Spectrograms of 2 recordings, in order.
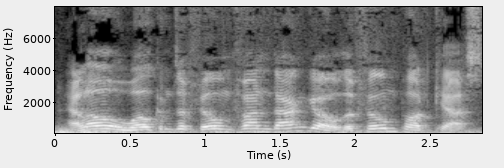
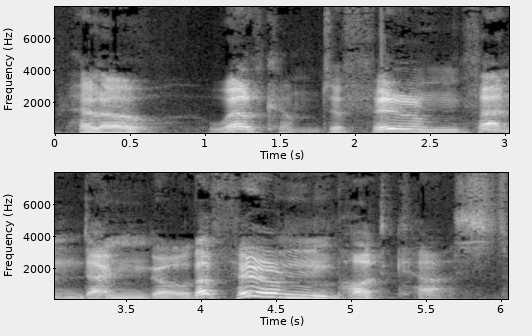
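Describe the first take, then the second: First: It is said in a plain voice. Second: It is said in a spooky voice.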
